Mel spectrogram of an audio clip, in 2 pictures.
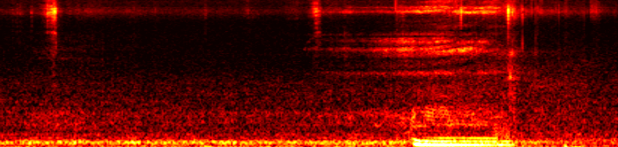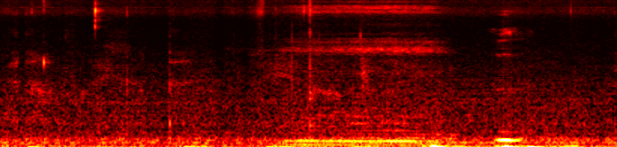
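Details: Sleeping dog snoring: low rumbling snores, with one louder drawn-out snort among softer irregular breaths.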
